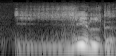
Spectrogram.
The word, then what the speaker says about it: Yeeld: En tout cas, merci d'être là pour nous expliquer donc ce qu'est Yield. C'est déjà comme ça qu'on prononce? Absolument.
